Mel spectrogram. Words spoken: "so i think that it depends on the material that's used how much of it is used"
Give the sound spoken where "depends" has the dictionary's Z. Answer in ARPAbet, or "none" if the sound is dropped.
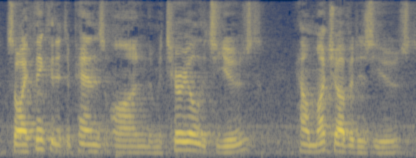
Z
